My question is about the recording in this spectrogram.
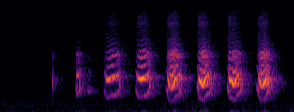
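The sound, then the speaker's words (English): A series of about eight rhythmic turkey yelps played on a friction call with a white oak wooden striker, starting soft and building louder, each raspy note evenly spaced, with no talking. “That's called a yelp.”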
